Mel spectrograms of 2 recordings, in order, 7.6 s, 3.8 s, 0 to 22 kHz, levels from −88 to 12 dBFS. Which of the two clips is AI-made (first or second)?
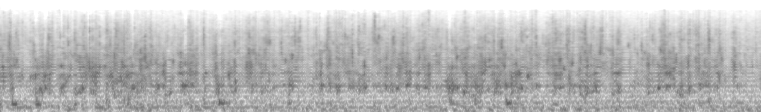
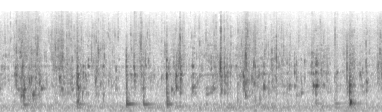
first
